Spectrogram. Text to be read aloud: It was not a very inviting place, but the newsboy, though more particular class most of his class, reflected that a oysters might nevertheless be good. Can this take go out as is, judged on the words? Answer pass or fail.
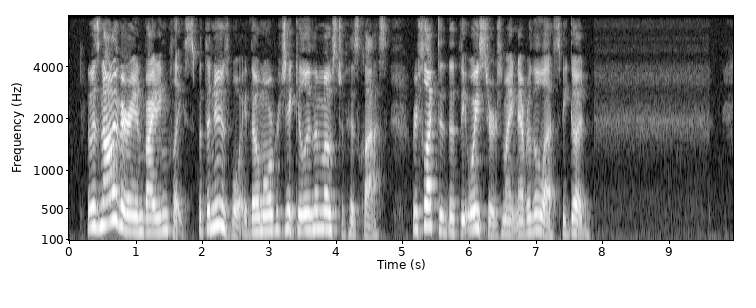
fail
